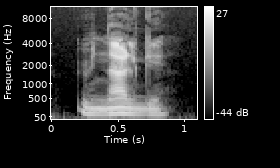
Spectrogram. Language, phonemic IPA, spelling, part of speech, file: French, /alɡ/, algue, noun, Fr-algue.ogg
- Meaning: alga (any of many aquatic photosynthetic organisms)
